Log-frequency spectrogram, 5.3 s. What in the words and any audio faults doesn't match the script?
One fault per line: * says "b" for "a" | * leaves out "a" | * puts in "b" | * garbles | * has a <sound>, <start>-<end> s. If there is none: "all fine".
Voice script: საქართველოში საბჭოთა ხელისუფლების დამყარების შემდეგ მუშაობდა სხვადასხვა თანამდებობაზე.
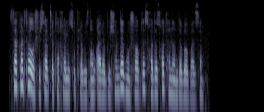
all fine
